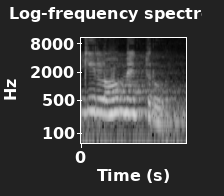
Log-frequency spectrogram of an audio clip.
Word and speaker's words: quilômetro: 10 letras e 9 fonemas, porque o QU aqui, por o não ser pronunciado, então, nesse caso, reduz também o número de fonemas. Esse QU apresenta um único som, um único fonema.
